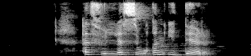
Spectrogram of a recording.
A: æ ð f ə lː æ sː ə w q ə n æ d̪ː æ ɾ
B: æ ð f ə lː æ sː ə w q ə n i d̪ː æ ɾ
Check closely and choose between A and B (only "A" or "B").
B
